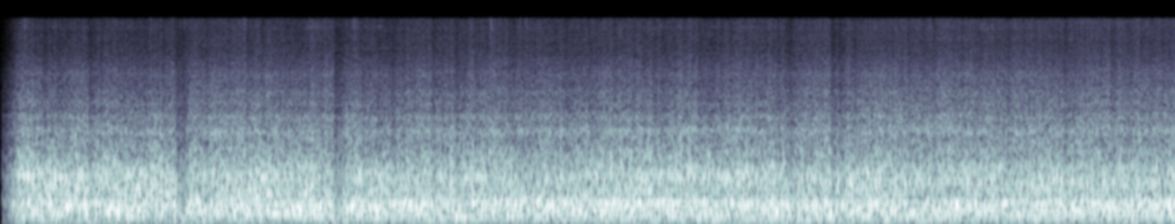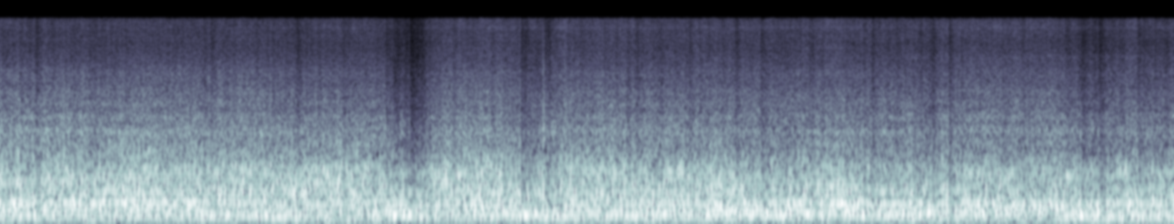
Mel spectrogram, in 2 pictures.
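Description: Running noise of a sleeper-car passenger train heard from inside the carriage: a steady, loud rumble and rattle of wheels on track and the car body, with a few faint clicks.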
